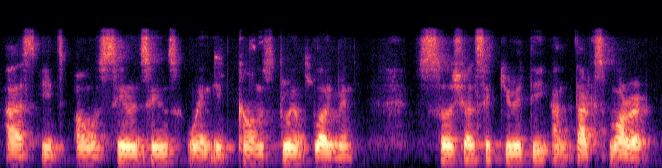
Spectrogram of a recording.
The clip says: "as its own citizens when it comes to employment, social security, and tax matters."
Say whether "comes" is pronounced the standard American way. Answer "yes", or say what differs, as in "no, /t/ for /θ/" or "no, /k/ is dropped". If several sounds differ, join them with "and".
no, /s/ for /z/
